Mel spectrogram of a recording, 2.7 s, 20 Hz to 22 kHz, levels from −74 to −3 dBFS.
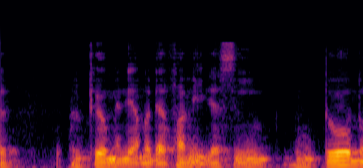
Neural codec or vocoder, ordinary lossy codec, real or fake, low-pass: codec, 16 kHz, 1 kbps, FunCodec, trained on Chinese and English, 50 frames a second; none; fake; none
